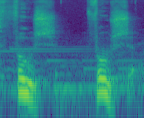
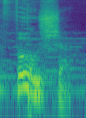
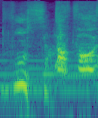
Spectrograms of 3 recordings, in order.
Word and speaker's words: fossa: Experts feel free to correct me, but apparently that is the closest to the OG Malagasy pronunciation. It's just that the global game of telephone has Americans saying Fossa, while England pronounces it as Fossa.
